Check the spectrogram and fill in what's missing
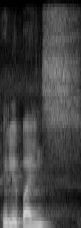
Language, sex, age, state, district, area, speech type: Marathi, male, 45-60, Maharashtra, Sindhudurg, rural, spontaneous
